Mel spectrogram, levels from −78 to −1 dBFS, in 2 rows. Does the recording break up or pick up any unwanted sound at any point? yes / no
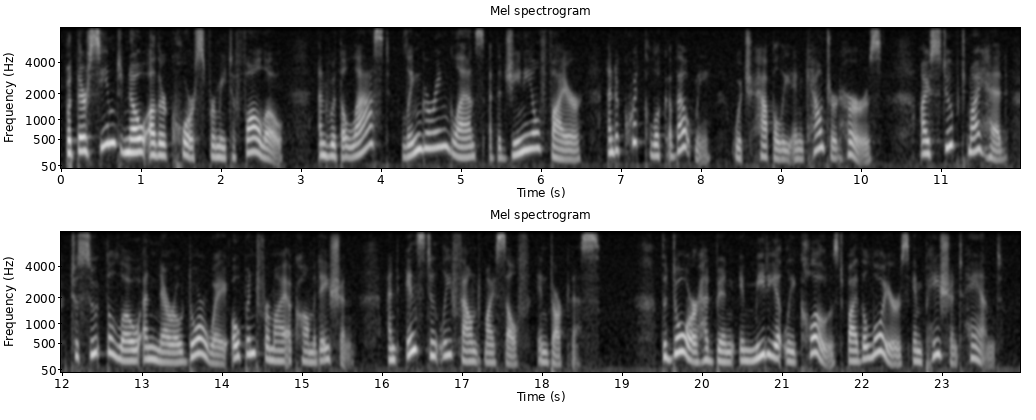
no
